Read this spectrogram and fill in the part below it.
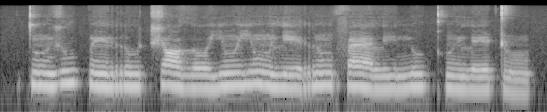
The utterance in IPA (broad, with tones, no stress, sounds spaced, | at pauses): t̪ ũ˨ ʒ u˦ p ẽ˨ r u˨ t͡ʃ ɒ˦˨ ð o˨ j ũ˦ j ũ˦˨ lʲ e˨ r ũ˦ f æ˦˨ l i˨ n u˦ kʷʰ ĩ˨ l e˨˦ ʈ õ˨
